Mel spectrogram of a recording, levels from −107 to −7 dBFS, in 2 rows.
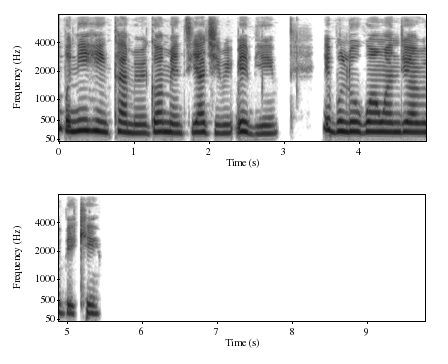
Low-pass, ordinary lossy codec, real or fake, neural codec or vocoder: none; none; real; none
